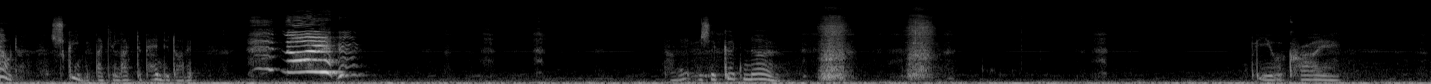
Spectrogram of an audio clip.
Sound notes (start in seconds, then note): 8.9 sniffs; 14.1 sobbing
